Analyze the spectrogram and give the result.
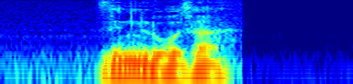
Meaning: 1. comparative degree of sinnlos 2. inflection of sinnlos: strong/mixed nominative masculine singular 3. inflection of sinnlos: strong genitive/dative feminine singular
- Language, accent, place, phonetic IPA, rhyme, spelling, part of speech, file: German, Germany, Berlin, [ˈzɪnloːzɐ], -ɪnloːzɐ, sinnloser, adjective, De-sinnloser.ogg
